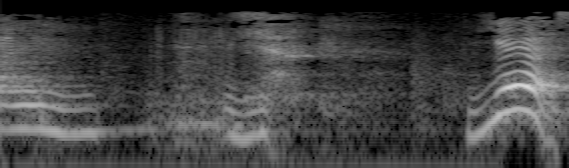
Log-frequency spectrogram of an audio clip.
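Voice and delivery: drawn-out, reluctant acceptance; hesitant yes. Acted. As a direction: stall with a hum, then force out the yes. Acts wary answer to lunch invite.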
